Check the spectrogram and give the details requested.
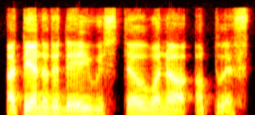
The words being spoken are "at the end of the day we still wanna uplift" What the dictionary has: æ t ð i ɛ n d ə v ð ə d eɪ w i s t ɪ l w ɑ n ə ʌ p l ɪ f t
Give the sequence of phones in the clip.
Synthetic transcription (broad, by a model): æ t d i ɛ n d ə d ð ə d eɪ w i s t ɪ l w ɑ n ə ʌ p l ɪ f t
